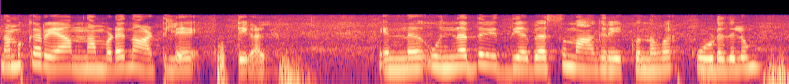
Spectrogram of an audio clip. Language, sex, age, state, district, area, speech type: Malayalam, female, 30-45, Kerala, Kozhikode, rural, spontaneous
